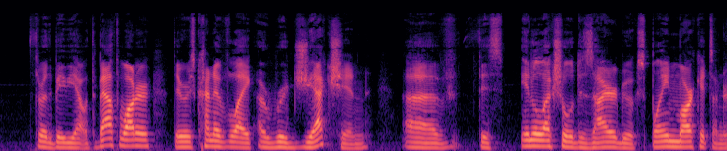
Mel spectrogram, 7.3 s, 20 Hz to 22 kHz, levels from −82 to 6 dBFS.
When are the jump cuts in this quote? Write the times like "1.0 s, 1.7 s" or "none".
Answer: 2.5 s, 5.1 s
